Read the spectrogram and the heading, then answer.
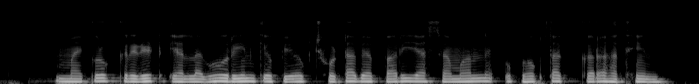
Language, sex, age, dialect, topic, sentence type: Magahi, male, 25-30, Central/Standard, banking, statement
